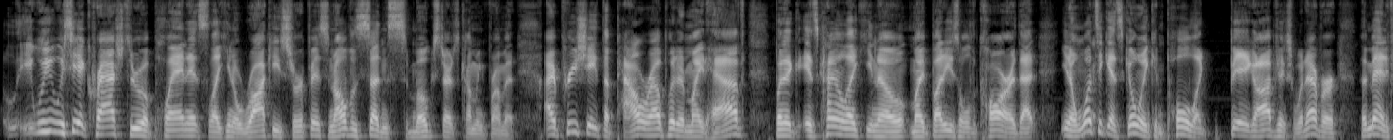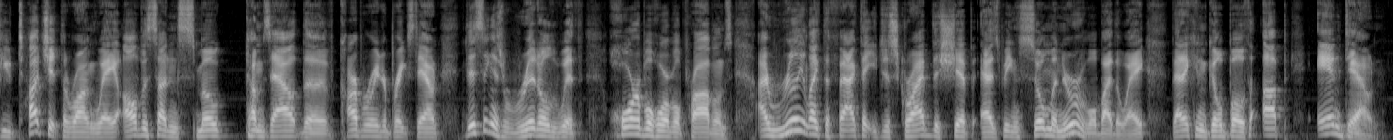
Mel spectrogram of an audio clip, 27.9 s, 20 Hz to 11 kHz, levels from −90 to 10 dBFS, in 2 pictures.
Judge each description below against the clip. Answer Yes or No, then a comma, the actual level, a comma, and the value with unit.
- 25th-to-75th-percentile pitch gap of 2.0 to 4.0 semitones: No, average, 4.4 semitones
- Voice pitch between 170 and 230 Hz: No, low, 135 Hz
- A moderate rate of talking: No, fast, 235 wpm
